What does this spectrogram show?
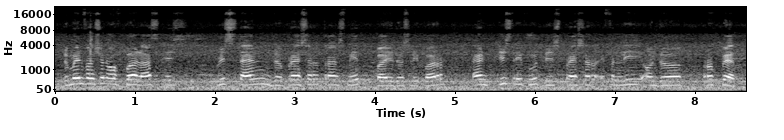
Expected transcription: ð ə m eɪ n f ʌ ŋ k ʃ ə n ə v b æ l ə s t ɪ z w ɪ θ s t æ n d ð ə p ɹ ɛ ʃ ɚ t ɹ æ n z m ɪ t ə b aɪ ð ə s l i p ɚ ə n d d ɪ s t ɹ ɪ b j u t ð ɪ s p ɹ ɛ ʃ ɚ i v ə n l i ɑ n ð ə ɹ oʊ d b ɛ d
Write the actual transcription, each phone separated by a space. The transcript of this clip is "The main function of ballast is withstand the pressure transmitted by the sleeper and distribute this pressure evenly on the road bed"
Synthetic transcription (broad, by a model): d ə m eɪ n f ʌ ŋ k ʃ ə n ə f b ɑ l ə s ɪ s w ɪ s t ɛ n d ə p ɹ ɛ ʃ ɚ t ɹ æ n s m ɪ t b aɪ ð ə s l i p ɚ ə n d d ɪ s t ɹ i b j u t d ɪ s p ɹ ɛ ʃ ɚ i p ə n l i ɑ n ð ə ɹ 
